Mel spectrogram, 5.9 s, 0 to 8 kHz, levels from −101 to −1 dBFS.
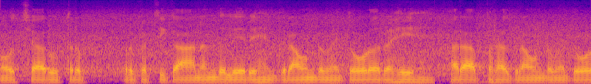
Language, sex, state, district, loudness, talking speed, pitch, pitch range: Hindi, male, Uttar Pradesh, Etah, -22 LUFS, 190 wpm, 80 Hz, 75-80 Hz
